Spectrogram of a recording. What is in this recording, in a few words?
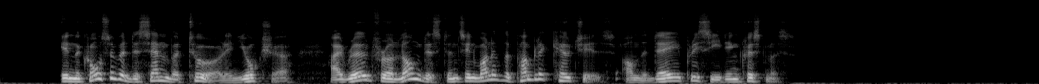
male speech english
